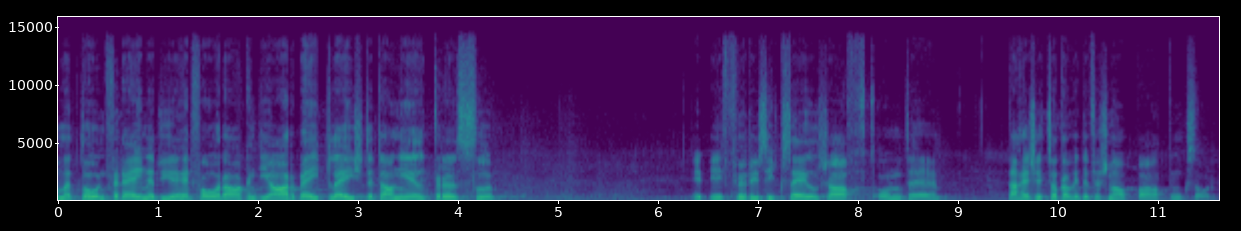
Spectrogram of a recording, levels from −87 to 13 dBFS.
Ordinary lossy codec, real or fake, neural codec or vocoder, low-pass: none; fake; codec, 44.1 kHz, 2.6 kbps, SNAC; 14.4 kHz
